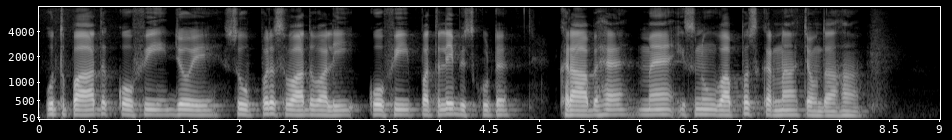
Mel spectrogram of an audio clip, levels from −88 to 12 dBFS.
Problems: background sounds at intervals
